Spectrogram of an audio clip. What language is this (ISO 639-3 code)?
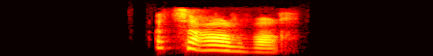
kab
